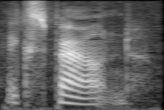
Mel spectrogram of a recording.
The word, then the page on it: expound: American English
